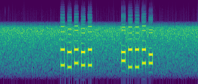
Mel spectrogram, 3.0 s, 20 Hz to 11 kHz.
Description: DTMF, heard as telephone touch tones, dialled by machine, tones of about 60 ms, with phone line noise. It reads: 62956 03397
